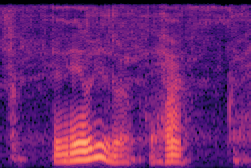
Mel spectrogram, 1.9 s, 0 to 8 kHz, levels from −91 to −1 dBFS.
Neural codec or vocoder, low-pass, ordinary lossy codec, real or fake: autoencoder, 22.05 kHz, a latent of 192 numbers a frame, VITS, trained on one speaker; 7.2 kHz; none; fake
